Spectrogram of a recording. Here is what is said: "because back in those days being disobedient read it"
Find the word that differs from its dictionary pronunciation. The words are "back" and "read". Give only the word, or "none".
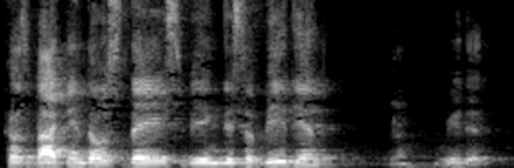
read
